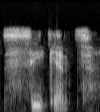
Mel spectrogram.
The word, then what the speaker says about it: secant: the reciprocal of cosine and and this is pronounced secant okay so secant is the reciprocal of cosine um now you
